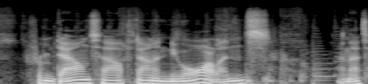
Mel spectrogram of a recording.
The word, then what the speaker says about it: New Orleans: these guys from from down south down in new orleans and that's how you say it they came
